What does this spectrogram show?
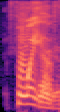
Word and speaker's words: FOIA: Is that what it's FIOA? Is that how you pronounce it? Fire. FOIA.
